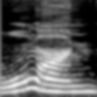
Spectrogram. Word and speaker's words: warn: a good grade and warn sounds like it's or but it's really spelled with the ar so that is also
